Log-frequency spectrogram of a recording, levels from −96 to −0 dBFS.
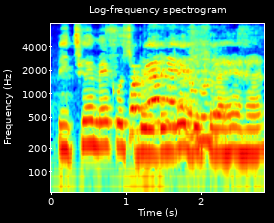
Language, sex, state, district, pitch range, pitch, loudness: Hindi, male, Chhattisgarh, Raipur, 175-210 Hz, 190 Hz, -14 LUFS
